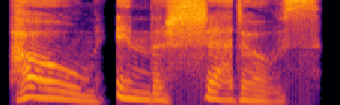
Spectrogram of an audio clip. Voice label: Female Night Elf Play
